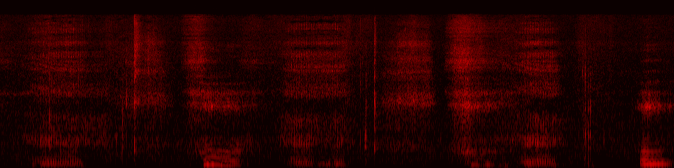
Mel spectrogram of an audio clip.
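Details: Snoring during sleep: rhythmic low rattling snores with breaths between, about six in eight seconds, with a few faint clicks.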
